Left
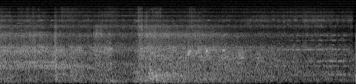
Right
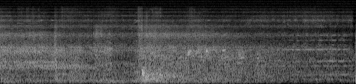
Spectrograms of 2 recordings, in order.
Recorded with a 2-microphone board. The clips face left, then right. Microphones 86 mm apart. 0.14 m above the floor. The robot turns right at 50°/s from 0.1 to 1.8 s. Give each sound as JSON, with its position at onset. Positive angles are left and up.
{"t": 1.4, "sound": "knocking", "side_deg": -55, "distance_m": 7.5}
